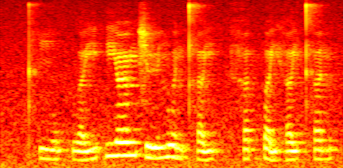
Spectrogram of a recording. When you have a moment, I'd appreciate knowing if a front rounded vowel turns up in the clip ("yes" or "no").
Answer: yes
